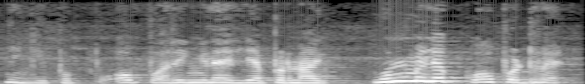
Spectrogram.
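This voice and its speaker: A woman's voice: high voice, animated, fast talker, creaky. A woman acting an anxious young woman who hides her lover and talks in pleading, exasperated whispers. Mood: stern whisper. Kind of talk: audio drama acting.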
